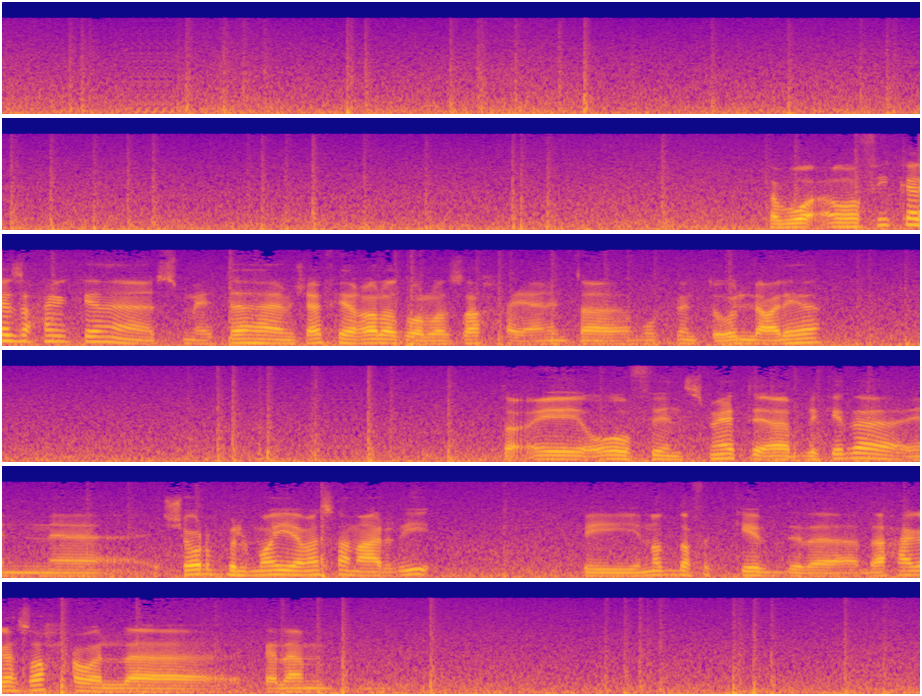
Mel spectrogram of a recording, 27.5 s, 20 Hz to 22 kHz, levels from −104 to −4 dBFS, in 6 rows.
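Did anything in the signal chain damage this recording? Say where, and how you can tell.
Yes, a repeated buffer in the driver: 43 ms chunks stutter with hard joins at 0.68–0.85, 9.17–9.22 and 15.45–15.53 s, which fits a starved 2048-sample buffer.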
